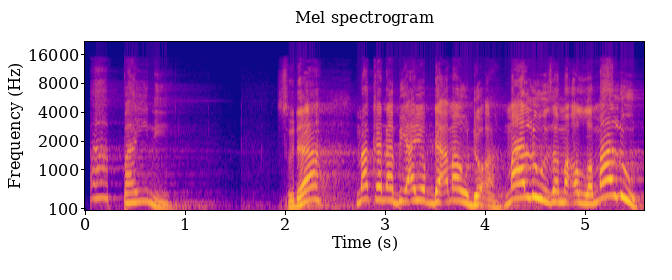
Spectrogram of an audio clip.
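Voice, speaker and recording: A man preaching a sermon, telling a story rhetorical questions to the audience and slowly chanting verses. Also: extremely high pitch, very animated, in a large hall.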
